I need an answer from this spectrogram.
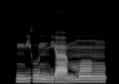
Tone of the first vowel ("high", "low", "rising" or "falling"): high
